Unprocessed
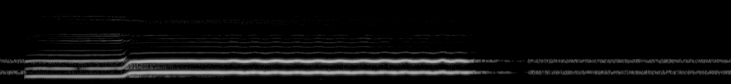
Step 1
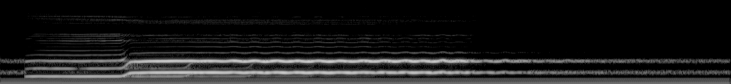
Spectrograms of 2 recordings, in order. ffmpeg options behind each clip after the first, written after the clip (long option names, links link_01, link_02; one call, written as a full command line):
ffmpeg -i in.wav -filter_complex "[0:a]aeval=exprs='val(0)+0.00501*(sin(2*PI*50*n/s)+sin(2*PI*2*50*n/s)/2+sin(2*PI*3*50*n/s)/3+sin(2*PI*4*50*n/s)/4+sin(2*PI*5*50*n/s)/5)':channel_layout=same,asplit=2[link_01][link_02];[link_02]adelay=624,lowpass=frequency=2000:poles=1,volume=-13dB,asplit=2[link_03][link_04];[link_04]adelay=624,lowpass=frequency=2000:poles=1,volume=0.43,asplit=2[link_05][link_06];[link_06]adelay=624,lowpass=frequency=2000:poles=1,volume=0.43,asplit=2[link_07][link_08];[link_08]adelay=624,lowpass=frequency=2000:poles=1,volume=0.43[link_09];[link_01][link_03][link_05][link_07][link_09]amix=inputs=5:normalize=0,volume=5dB" out.wav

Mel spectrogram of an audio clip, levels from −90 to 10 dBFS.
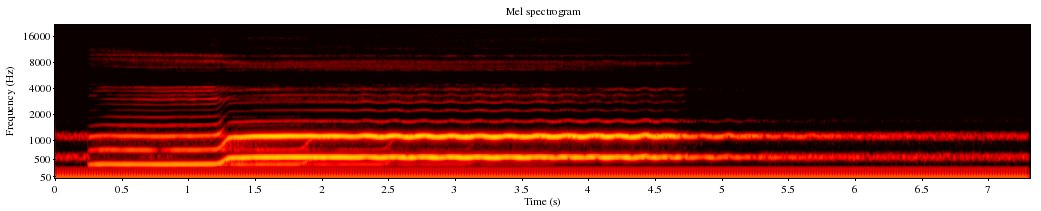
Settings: ffmpeg -i in.wav -af "lowshelf=frequency=92:gain=12,volume=-8dB" out.wav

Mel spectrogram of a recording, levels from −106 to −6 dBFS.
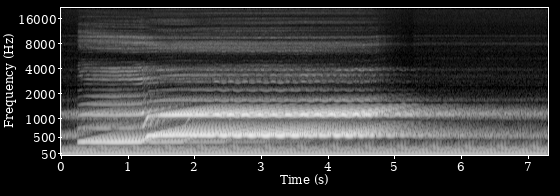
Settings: ffmpeg -i in.wav -filter_complex "[0:a]bandreject=frequency=2400:width=12,aecho=1:1:6:0.75,asplit=2[link_01][link_02];[link_02]asplit=7[link_03][link_04][link_05][link_06][link_07][link_08][link_09];[link_03]adelay=101,afreqshift=48,volume=-7dB[link_10];[link_04]adelay=202,afreqshift=96,volume=-12.2dB[link_11];[link_05]adelay=303,afreqshift=144,volume=-17.4dB[link_12];[link_06]adelay=404,afreqshift=192,volume=-22.6dB[link_13];[link_07]adelay=505,afreqshift=240,volume=-27.8dB[link_14];[link_08]adelay=606,afreqshift=288,volume=-33dB[link_15];[link_09]adelay=707,afreqshift=336,volume=-38.2dB[link_16];[link_10][link_11][link_12][link_13][link_14][link_15][link_16]amix=inputs=7:normalize=0[link_17];[link_01][link_17]amix=inputs=2:normalize=0,volume=4.5dB" out.wav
